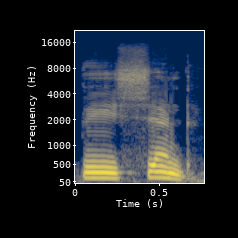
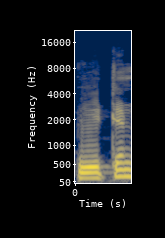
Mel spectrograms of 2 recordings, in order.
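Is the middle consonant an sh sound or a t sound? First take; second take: sh sound; t sound. First: The middle consonant is an sh sound. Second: The middle consonant is a t sound. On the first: The speaker calls it right. "इसे हम पेशेंट पढ़ेंगे" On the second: The speaker calls it wrong. "पेटेंट नहीं"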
